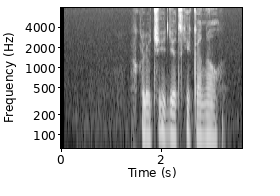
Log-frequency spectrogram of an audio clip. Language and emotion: Russian, sad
